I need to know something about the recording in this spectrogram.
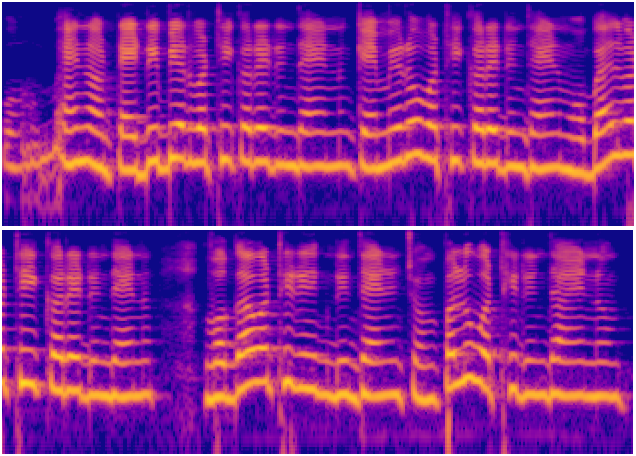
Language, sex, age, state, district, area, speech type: Sindhi, female, 18-30, Gujarat, Junagadh, urban, spontaneous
